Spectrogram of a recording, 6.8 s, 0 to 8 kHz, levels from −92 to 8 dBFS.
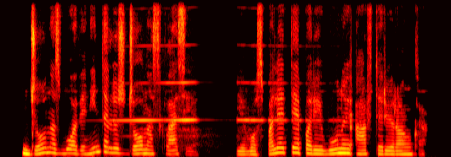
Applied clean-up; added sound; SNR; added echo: neural mask model RNNoise.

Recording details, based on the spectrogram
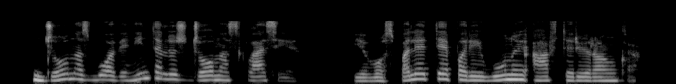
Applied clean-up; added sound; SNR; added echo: neural mask model Resemble Enhance denoiser.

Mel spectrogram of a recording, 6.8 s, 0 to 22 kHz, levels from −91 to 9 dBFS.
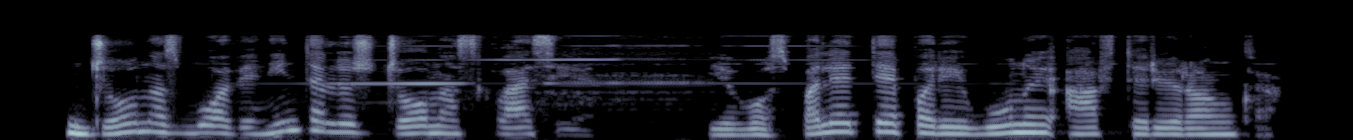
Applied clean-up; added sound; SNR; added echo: classical method spectral subtraction.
